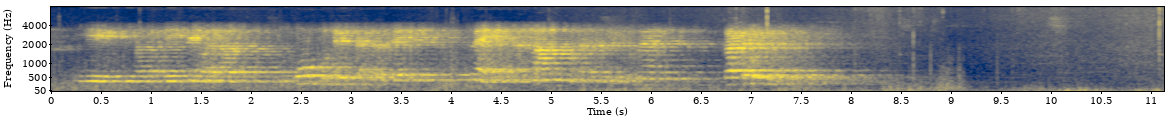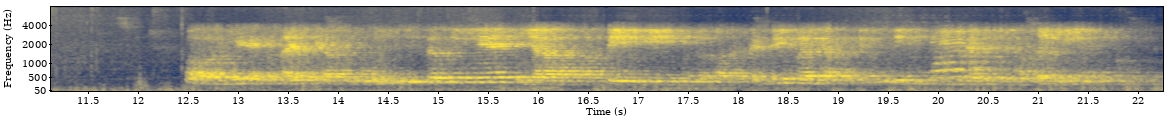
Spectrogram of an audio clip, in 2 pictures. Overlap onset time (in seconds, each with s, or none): 19.8 s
